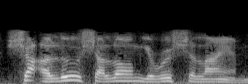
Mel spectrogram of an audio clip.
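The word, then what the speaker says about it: שאלו שלום ירושלים: Interestingly, in Hebrew, the way this is pronounced, pray for the peace of Jerusalem, is Sha'alu Shalom Yerushalayim. This is beautiful Hebrew poetry.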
